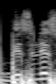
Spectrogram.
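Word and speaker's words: business: देखिए इसको क्या पढ़ेंगे, बुल पढ़ेंगे, इसको बुस पढ़ेंगे, इसको बिजी और इसको बिजनेस पढ़ेंगे।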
